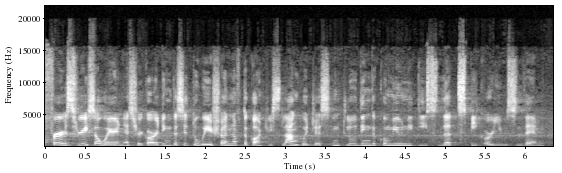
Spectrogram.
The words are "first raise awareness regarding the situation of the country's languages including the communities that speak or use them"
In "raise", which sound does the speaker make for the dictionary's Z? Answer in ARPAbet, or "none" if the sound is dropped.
S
